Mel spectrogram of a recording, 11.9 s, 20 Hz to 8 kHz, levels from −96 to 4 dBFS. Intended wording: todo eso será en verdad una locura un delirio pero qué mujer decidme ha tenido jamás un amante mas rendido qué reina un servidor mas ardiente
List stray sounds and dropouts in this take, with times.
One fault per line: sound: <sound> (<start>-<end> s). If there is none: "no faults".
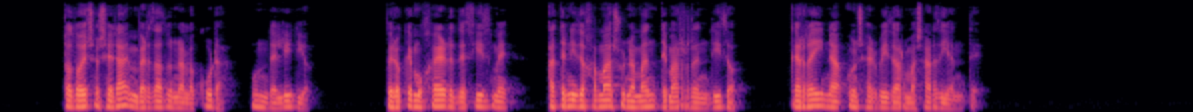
no faults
